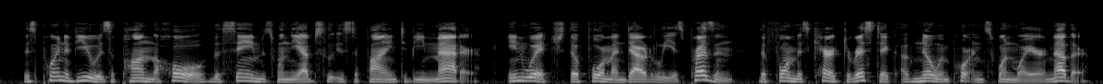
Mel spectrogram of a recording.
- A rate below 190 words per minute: No, fast, 205 wpm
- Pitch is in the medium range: No, low, 125 Hz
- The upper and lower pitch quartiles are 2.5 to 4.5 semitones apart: No, average, 5.1 semitones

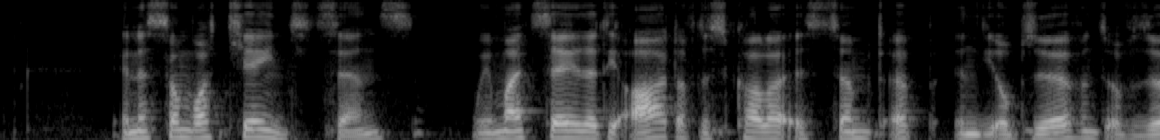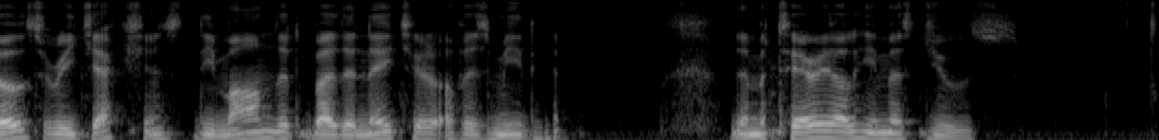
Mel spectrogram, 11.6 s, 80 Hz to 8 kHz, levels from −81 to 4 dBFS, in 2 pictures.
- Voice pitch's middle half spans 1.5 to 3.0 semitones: No, average, 4.0 semitones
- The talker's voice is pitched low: Yes, low, 125 Hz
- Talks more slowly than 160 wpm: No, average, 180 wpm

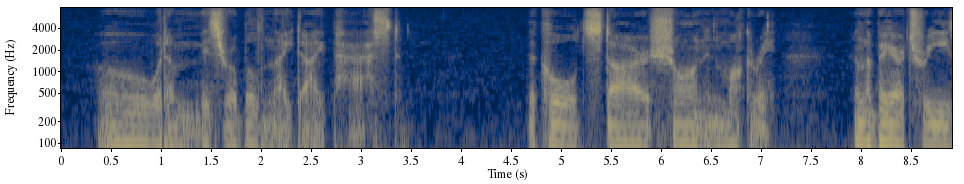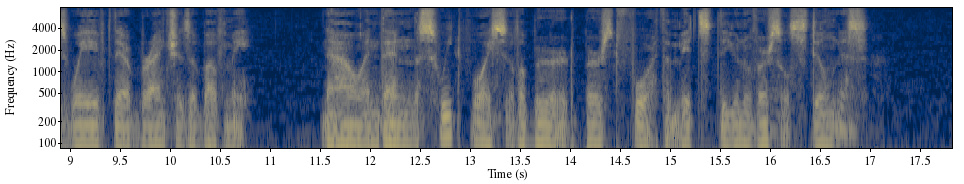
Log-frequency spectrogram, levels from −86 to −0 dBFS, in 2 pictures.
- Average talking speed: No, slow, 125 wpm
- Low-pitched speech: Yes, very low, 85 Hz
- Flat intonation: Yes, narrow, 1.1 semitones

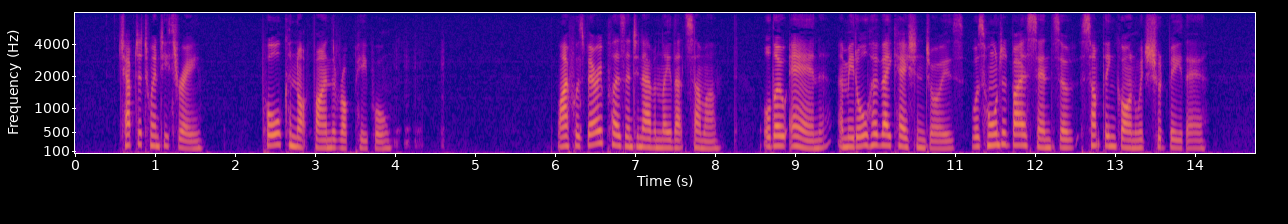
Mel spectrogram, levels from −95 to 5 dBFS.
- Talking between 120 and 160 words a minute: Yes, average, 140 wpm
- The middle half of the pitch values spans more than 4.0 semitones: Yes, average, 4.5 semitones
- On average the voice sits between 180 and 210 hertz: Yes, medium, 185 Hz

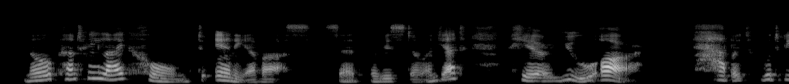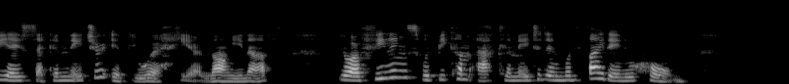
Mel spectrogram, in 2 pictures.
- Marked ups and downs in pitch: Yes, wide, 6.8 semitones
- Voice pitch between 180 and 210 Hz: Yes, medium, 185 Hz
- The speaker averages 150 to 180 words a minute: No, average, 140 wpm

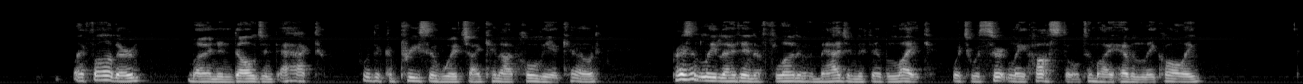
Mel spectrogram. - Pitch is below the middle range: Yes, low, 130 Hz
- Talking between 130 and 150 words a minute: Yes, average, 145 wpm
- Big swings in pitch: No, average, 3.4 semitones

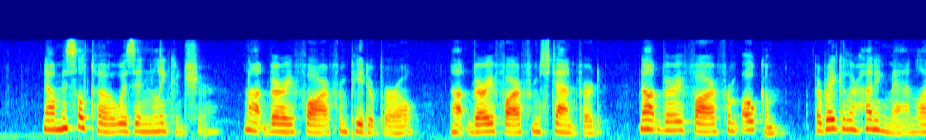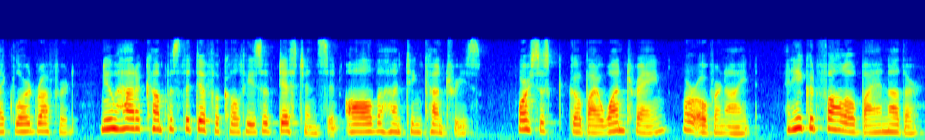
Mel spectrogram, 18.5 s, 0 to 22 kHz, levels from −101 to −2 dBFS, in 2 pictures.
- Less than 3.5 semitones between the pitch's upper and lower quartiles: No, average, 4.1 semitones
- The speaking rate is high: No, average, 170 wpm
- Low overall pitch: No, medium, 185 Hz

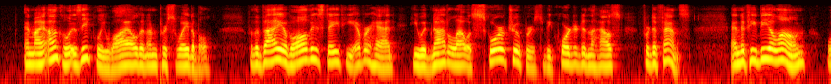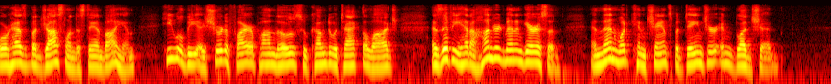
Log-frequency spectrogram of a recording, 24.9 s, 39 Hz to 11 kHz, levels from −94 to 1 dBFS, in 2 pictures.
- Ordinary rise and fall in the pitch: Yes, average, 4.2 semitones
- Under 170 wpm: No, average, 190 wpm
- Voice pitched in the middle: Yes, medium, 150 Hz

